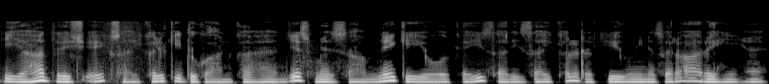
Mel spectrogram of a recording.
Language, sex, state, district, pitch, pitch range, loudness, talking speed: Hindi, male, Jharkhand, Ranchi, 120 Hz, 115-135 Hz, -19 LUFS, 165 wpm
